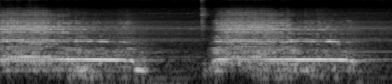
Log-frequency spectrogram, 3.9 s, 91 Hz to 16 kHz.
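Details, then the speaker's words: 1978 Camaro blower motor, directly powered and grounded after lubricant spray: loud squealing howl in bursts each time power is applied; owner suspects the motor is failing and needs replacing. "sounds like an elephant under the dashboard that's pretty awful I'm probably gonna have to just change that whole motor"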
